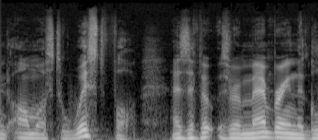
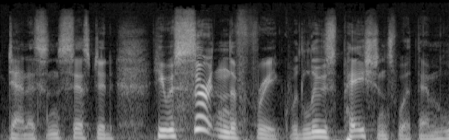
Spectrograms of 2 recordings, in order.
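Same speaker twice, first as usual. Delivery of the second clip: plain reading voice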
